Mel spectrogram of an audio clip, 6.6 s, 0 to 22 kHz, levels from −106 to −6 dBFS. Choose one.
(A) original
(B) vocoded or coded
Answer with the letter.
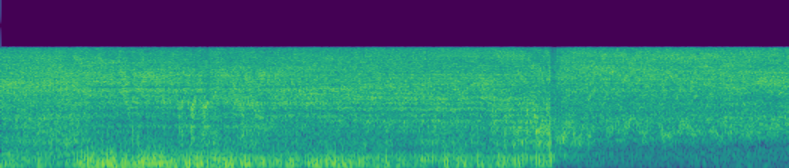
A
